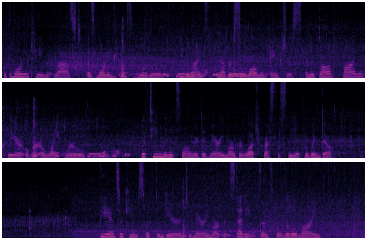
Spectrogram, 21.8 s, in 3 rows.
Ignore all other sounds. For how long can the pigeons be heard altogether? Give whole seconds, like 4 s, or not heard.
6 s.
